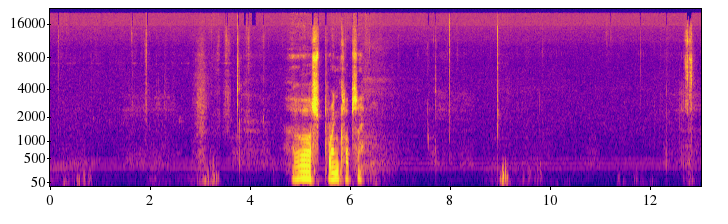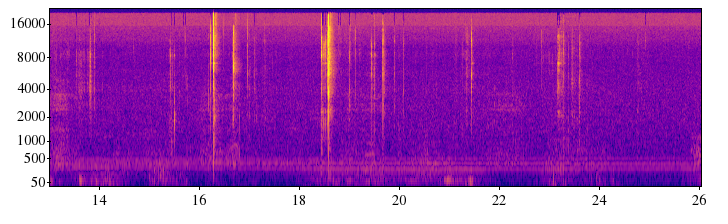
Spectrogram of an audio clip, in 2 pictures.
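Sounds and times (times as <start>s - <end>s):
small metal parts clicking: 18.4s - 20.0s, 23.1s - 23.7s.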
